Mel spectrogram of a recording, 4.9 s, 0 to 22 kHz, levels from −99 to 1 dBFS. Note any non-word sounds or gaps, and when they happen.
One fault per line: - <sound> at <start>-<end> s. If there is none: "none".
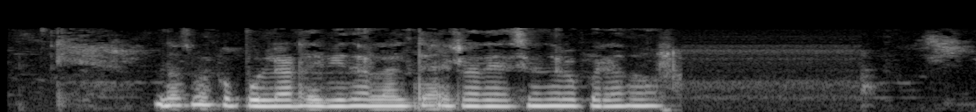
none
